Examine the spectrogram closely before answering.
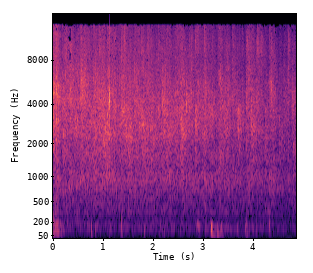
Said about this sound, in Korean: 박수 한번 칩시다.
